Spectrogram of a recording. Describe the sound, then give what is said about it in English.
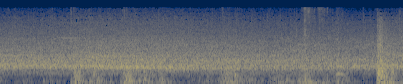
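Heavy thuds of a wrestler's power slam onto the ring mat during a wrestling match, with a few separate impacts over a constant crowd roar. The loudest, sharpest slam lands near the end. “Power slam.”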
